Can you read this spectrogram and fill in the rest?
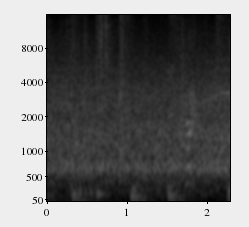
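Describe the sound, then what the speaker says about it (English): Stadium crowd roaring in College Football 27, a steady full-throated din with bursts of cheering, low rhythmic thumps and whoops layered over the constant wash of noise. "This crowd, full throat, spreading the eardrums and letting them know it's going to be a long day."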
